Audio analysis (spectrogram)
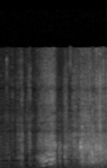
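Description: A small zipper with a tassel runs along a makeup bag, giving a short, quiet, close-up rasp that rises and then ends within under two seconds.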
